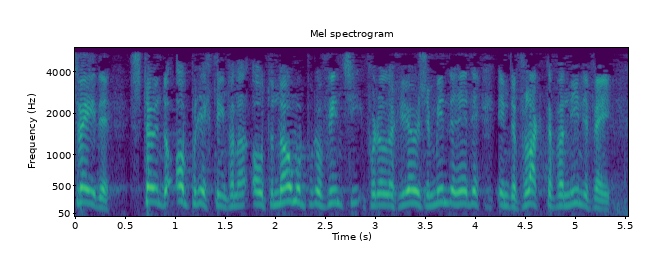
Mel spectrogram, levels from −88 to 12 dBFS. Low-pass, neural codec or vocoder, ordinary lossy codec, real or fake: 5.4 kHz; none; none; real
